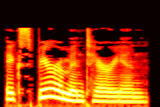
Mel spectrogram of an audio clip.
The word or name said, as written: experimentarian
